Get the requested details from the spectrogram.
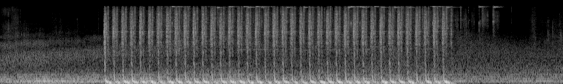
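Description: A rifle fires a rapid automatic burst.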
